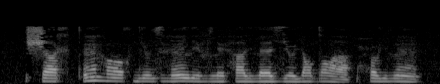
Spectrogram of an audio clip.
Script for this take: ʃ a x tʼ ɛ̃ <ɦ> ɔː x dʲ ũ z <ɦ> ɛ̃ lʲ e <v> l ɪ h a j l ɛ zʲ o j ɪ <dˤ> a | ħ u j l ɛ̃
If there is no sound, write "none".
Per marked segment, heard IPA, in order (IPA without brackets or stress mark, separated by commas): ɦ, ɦ, v, dˤ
